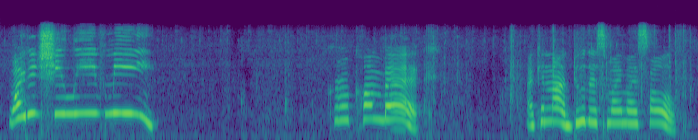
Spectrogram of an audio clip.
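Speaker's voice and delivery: mock heartbroken plea. Streamer hams up being abandoned by her teammate, high mock wail. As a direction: cry after her in a put-on whiny voice.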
